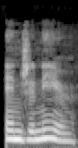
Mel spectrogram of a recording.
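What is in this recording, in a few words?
"engineer", American English; AmericanBritish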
